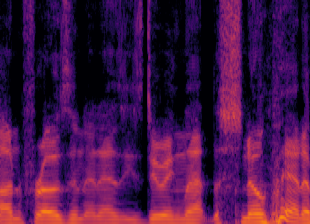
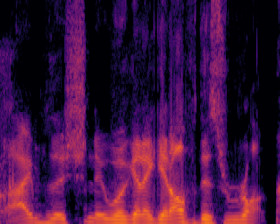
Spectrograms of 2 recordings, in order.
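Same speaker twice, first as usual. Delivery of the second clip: badly done, put-on Scottish accent. Joking about a snowman cartoon: bad Sean Connery impression. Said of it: "all of the bad Scottish stays".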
